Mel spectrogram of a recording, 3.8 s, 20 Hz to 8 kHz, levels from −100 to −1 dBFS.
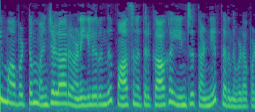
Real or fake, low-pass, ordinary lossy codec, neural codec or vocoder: real; 7.2 kHz; none; none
